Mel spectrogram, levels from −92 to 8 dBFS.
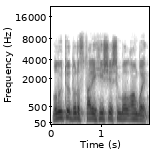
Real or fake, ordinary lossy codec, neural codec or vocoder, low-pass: fake; none; codec, 24 kHz, 0.9 kbps, WavTokenizer, medium speech release version 1; 9.9 kHz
